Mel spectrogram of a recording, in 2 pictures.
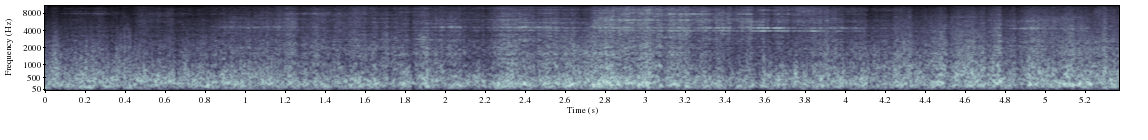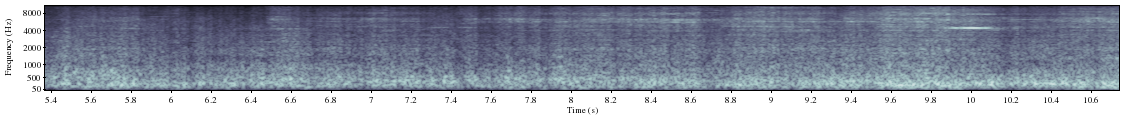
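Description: Freight train of tank and covered hopper cars rolling past: a steady rumble of steel wheels on rail, with a thin high wheel squeal that grows stronger near the end.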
